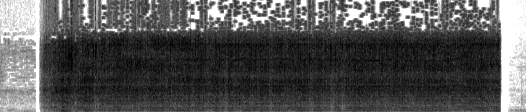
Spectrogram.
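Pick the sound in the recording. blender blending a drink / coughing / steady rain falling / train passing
blender blending a drink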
